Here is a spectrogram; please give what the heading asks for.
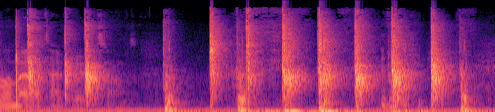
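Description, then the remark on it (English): A brief bit of speech gives way to a run of about nine sharp hand claps in a steady, deliberate rhythm, one person slowly applauding a song. “I will really applaud that song.”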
